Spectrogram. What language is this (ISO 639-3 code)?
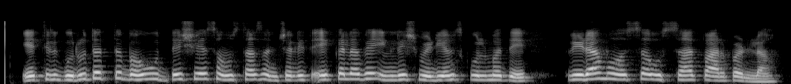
mar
